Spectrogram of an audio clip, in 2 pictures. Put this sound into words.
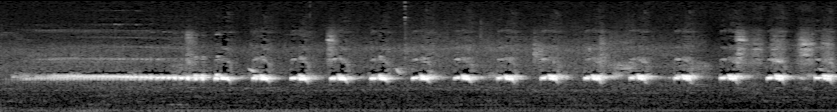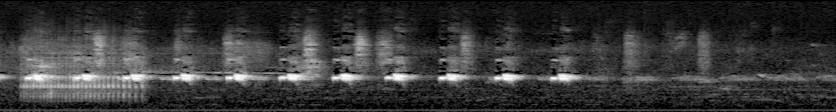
sound of birds in my backyard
